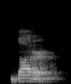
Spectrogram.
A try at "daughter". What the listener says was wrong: That's perfect.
